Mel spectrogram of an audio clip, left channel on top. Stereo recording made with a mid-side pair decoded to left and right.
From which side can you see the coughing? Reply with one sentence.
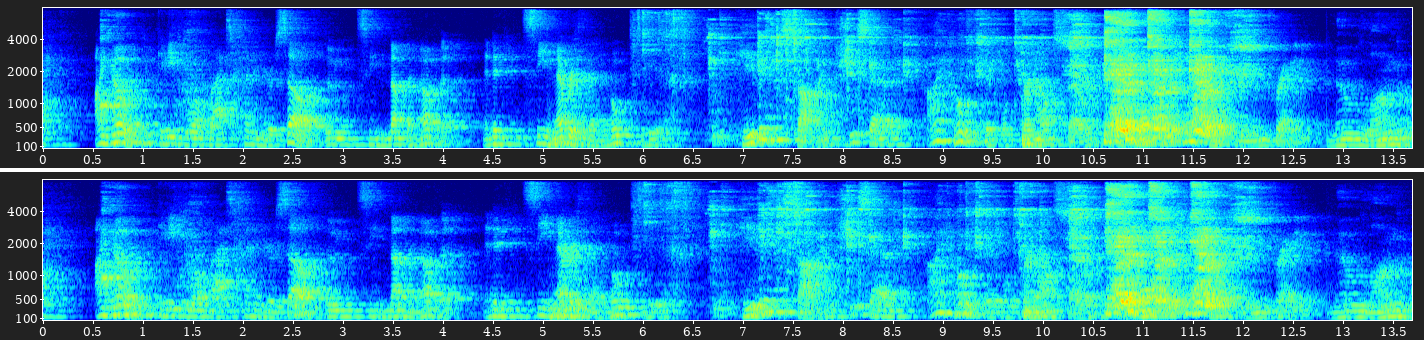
In this clip you hear the coughing on the left.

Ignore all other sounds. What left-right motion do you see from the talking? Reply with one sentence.
You can hear the talking stay in one place.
